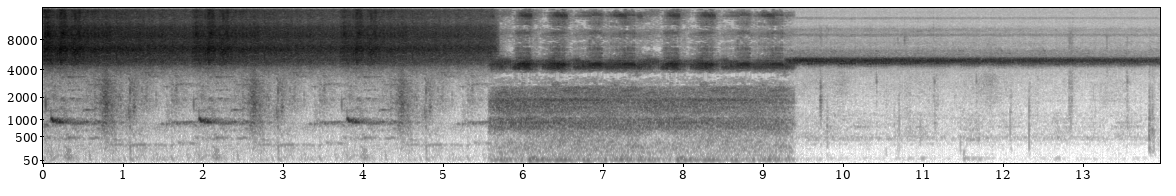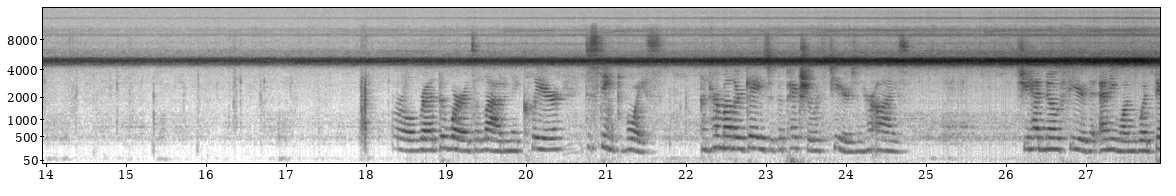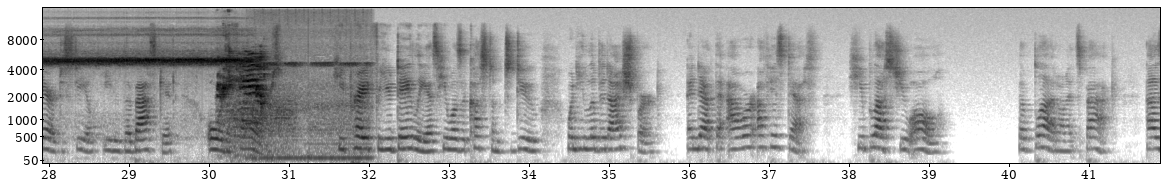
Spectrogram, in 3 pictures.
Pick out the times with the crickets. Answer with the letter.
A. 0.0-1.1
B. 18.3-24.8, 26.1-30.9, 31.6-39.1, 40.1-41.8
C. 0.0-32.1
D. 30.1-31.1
C.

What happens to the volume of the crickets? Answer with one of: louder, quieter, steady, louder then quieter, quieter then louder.
quieter then louder.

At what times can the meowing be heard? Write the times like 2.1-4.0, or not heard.
30.1-31.1.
